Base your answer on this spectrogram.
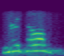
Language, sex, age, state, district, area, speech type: Sindhi, female, 30-45, Maharashtra, Thane, urban, conversation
